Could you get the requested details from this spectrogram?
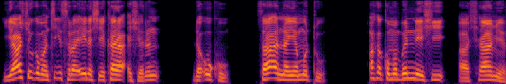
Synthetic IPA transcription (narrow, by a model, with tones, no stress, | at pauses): jaː˦ʃuː˦˨ɡɐ˨bɐ˨nt͡ʃiː˦ʔɪ˨sɾaː˦ʔiː˦la˨ʃeː˨kɐ˦ɽaː˨ʔa˨ʃɪ˨ɾɪ˦n | da˨ʔʊ˦kʷu˨ʔ | sa˦ʔa˨nːɐ˦ɲjaː˦mʊ˦tu˨ | ʔa˦ka˨kʷʊ˦ma˦bɪ˦nːeː˨ʃi˦ʔa˨ʃaː˦mɪ̰˨r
